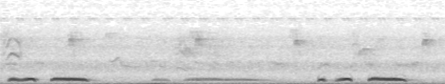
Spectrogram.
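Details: Spotted doves (tekukur) cooing at a trapping site with a decoy bird, where a very aggressive wild dove is present: a few paired coos and a long softer coo, with faint chirps of small birds behind.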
